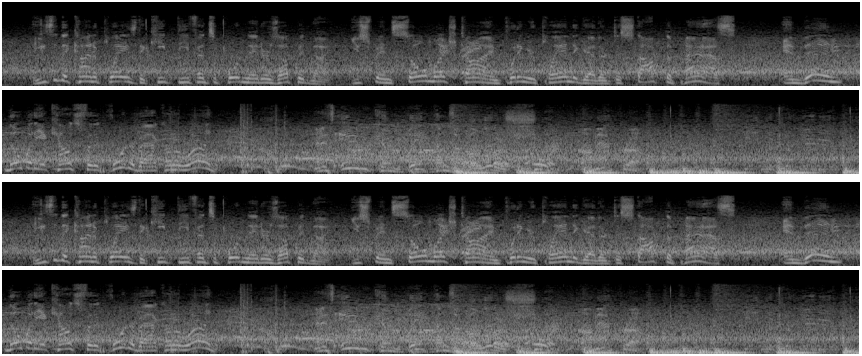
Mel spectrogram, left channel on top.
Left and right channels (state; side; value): identical; both; correlation 1.00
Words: These are the kind of plays that keep defensive coordinators up at night. You spend so much time putting your plan together to stop the pass, and then nobody accounts for the quarterback on a run. And it's incomplete. Comes up a little short on that throw.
